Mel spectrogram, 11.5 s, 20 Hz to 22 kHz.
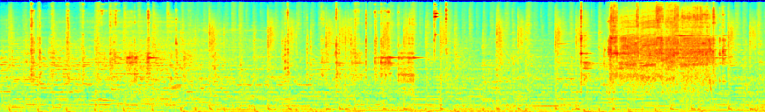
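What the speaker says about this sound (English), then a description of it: "remove the valve cover, rockers, and push rods before removing the head." Metal parts of a Duromax 440cc small gasoline engine being worked on by hand, the valve cover, rockers and push rods coming off with steady ratcheting and clicking tool sounds and light metallic clinks throughout, close and continuous.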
